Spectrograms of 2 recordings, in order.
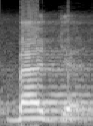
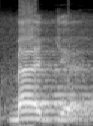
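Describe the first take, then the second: The two takes are said the same way.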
